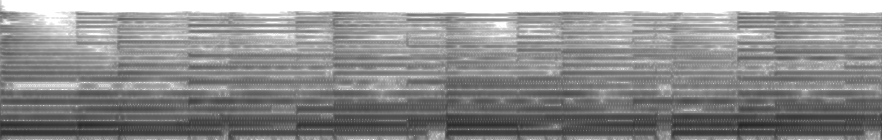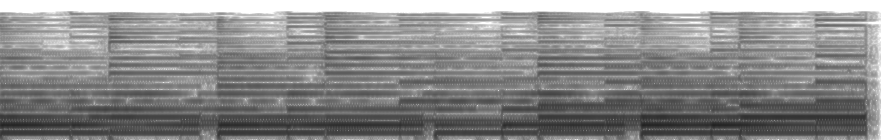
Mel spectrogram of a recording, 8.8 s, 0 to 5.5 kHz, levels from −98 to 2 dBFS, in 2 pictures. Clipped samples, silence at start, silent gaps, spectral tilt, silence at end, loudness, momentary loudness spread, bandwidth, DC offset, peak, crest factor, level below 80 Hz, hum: under 0.1%; 0 s; none; -11.5 dB/octave; 0.05 s; -20 LUFS; 6 LU; 4.5 kHz; under 0.1%; -6 dBFS; 14 dB; -48 dBFS; none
